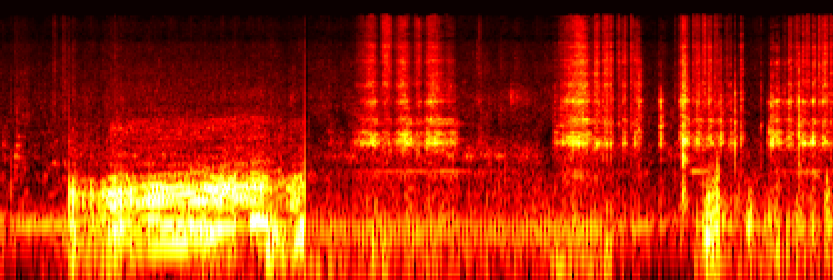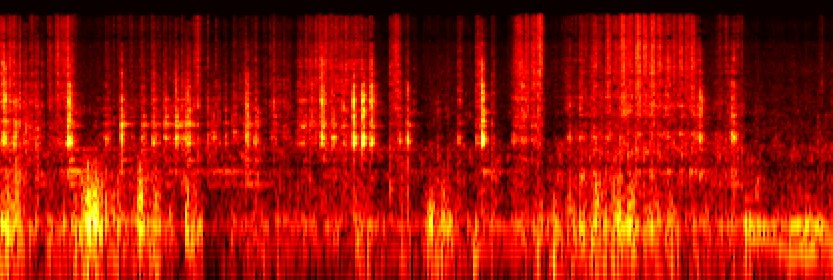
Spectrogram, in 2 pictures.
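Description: Hand scraping strokes in bursts of a few seconds, each with a fast rasping texture, like a hand tool worked over a part. About a second in, a louder low-pitched noise lasts roughly two seconds.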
